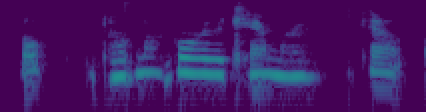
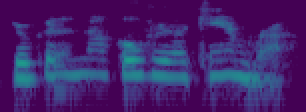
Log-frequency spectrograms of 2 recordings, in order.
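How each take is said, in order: First: Quick whisper so the dog won't wake; hushed, fast warning to the dog. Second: Said in the usual way. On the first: Real, not acted. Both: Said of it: "I don't know why I'm whispering".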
